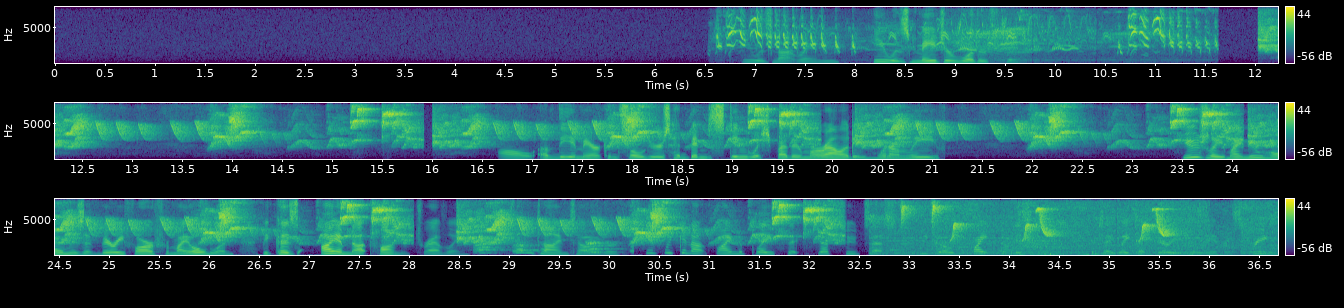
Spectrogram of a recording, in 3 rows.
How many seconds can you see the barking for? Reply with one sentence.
You can hear the barking for 2 seconds altogether.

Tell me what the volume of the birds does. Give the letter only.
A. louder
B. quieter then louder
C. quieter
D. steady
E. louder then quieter
D.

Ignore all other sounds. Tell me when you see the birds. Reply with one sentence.
The birds can be heard from 6.6 to 36.6 s.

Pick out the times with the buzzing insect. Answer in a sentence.
You can hear the buzzing insect from 33.9 to 36.6 s.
